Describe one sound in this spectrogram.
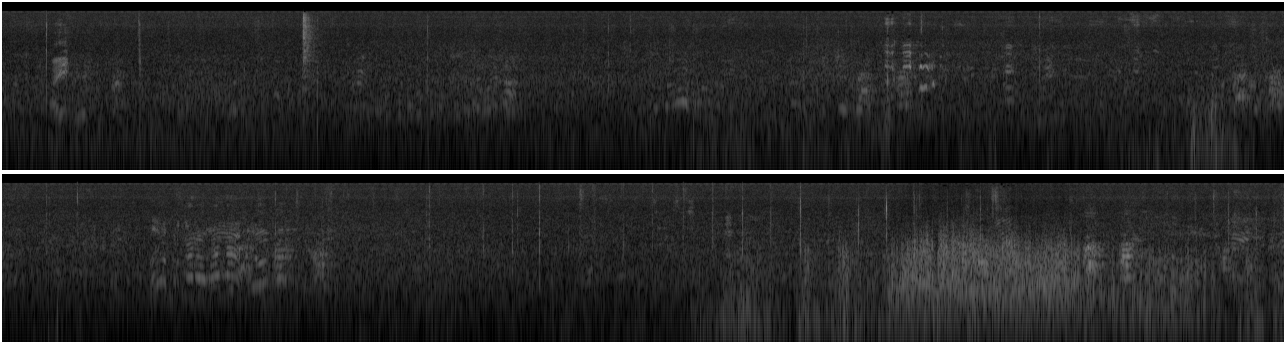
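Young men shout to each other across an open field outdoors.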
